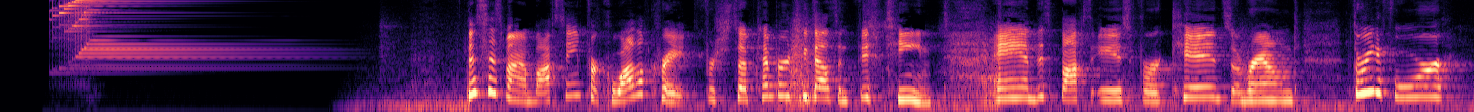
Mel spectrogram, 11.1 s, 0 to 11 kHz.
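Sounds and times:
bright chime with shimmer: 0.4 - 2.7.

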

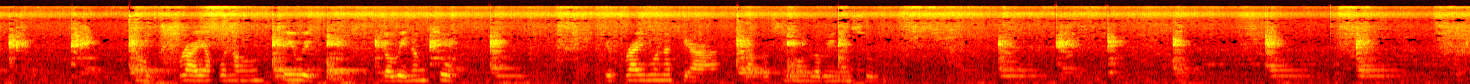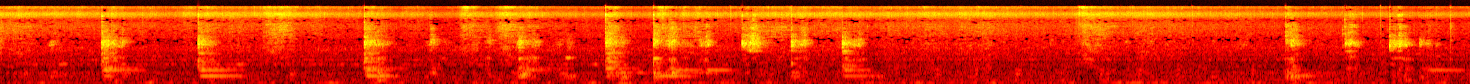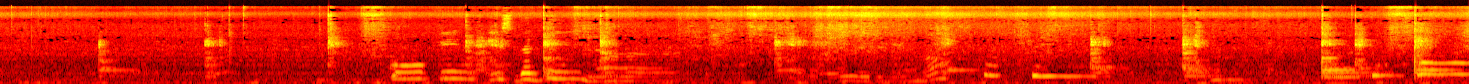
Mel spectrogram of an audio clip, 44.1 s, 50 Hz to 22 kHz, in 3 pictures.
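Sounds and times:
metal spatula scraping wok: 0.0 - 6.8, 7.4 - 17.8, 18.4 - 29.2, 34.0 - 41.6
frying sizzle: 0.0 - 44.0.

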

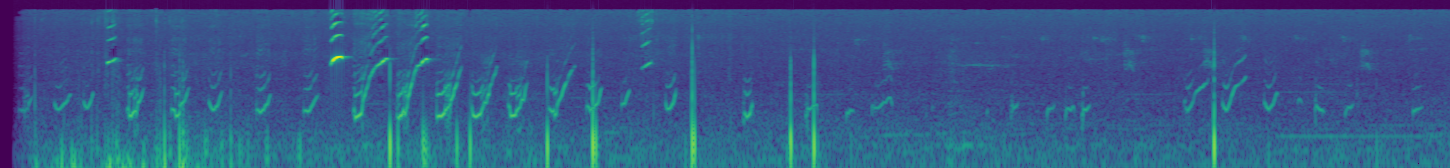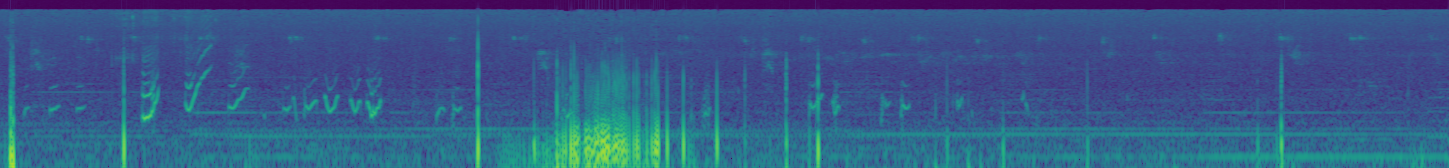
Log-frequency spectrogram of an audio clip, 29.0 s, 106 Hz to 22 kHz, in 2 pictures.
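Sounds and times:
guinea pig squeaking: 0.2 - 9.0, 9.8 - 11.0, 11.8 - 19.2, 22.6 - 25.0.

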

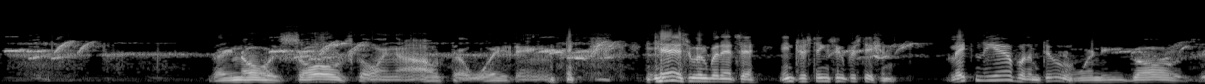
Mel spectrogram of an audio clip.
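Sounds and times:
steady high eerie whistling: 0.0 - 12.0.

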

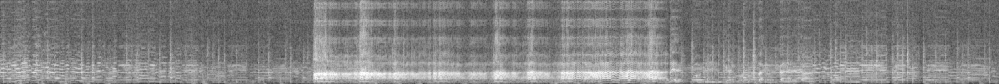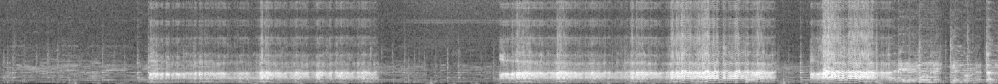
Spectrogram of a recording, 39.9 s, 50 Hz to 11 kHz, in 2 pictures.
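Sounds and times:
man singing ornamented melody: 0.0 - 39.9
tabla drumming: 0.0 - 39.9.

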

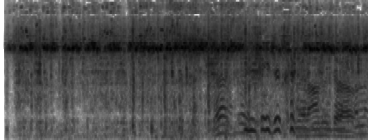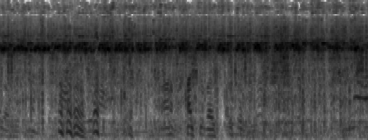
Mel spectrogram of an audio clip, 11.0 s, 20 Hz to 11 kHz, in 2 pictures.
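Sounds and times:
hooves and cart rattling: 0.1 - 11.0.

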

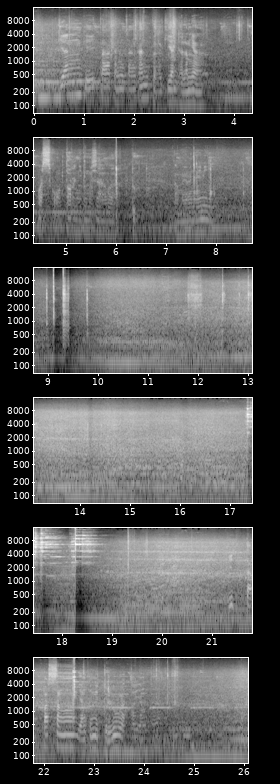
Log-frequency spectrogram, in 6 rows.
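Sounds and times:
vehicle engine running: 0.0 - 26.0
ringing metallic clinks: 17.3 - 19.0.

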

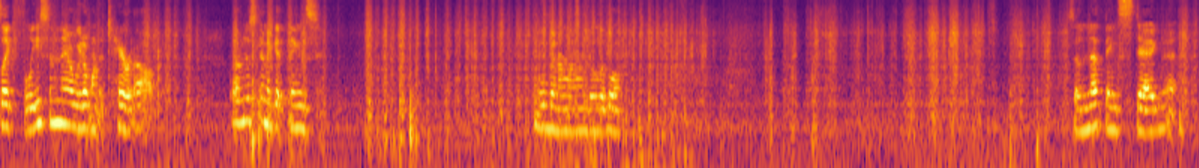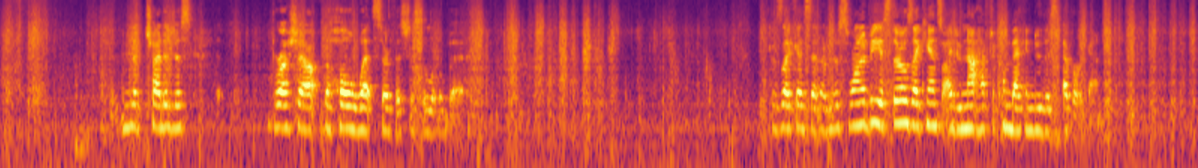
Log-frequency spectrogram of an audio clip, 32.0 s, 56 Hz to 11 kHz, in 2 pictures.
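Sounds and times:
scrub brush scrubbing fabric: 0.4 - 31.9.

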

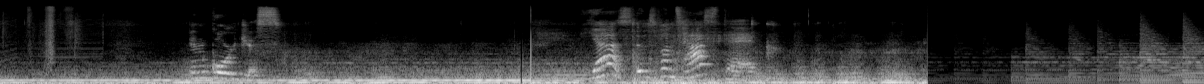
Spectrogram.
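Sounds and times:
gondola cabin humming: 0.0 - 9.3.

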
